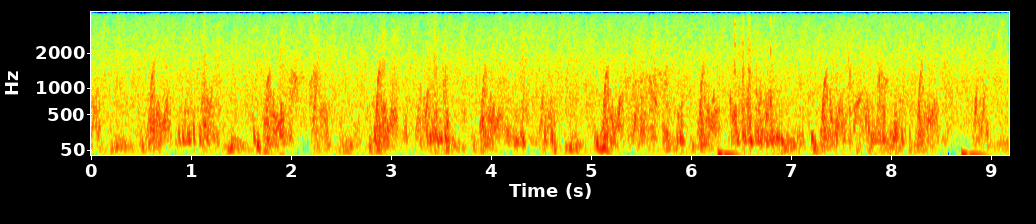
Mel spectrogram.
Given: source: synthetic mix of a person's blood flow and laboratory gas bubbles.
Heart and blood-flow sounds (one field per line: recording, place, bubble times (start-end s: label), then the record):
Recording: Doppler ultrasound of blood flow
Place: precordium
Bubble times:
0.61-0.68 s: bubbles
0.86-1.31 s: bubbles
1.58-1.70 s: bubbles
1.84-2.34 s: bubbles
2.79-3.08 s: bubbles
3.13-3.20 s: bubbles
3.33-3.63 s: bubbles
4.12-4.67 s: bubbles
5.33-5.98 s: bubbles
6.21-6.25 s: bubbles
6.38-6.96 s: bubbles
6.99-7.29 s: bubbles
7.43-8.19 s: bubbles
From the record:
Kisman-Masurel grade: 233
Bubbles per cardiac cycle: several, 3 to 8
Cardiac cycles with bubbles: 50 to 99%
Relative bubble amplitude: loud (0.450 to 0.775)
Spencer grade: 3 (all of the cardiac periods contain showers or single bubble signals, but not dominating or overriding the cardiac motion signals)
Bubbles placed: anywhere in the cardiac cycle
